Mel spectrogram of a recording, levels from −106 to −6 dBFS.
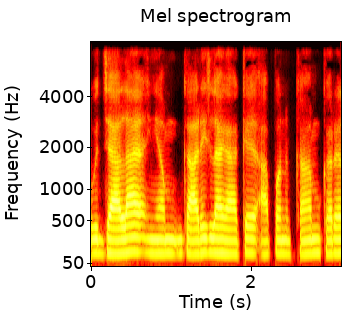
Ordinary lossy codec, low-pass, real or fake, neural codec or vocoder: none; 7.2 kHz; fake; codec, 16 kHz, 1 kbps, X-Codec, WavLM features, trained on Multilingual LibriSpeech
